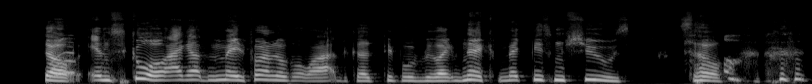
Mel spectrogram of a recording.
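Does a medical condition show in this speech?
Yes: cerebral palsy; born without heartbeat or breathing, revived, oxygen loss brain damage, diagnosed age one, physical only.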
